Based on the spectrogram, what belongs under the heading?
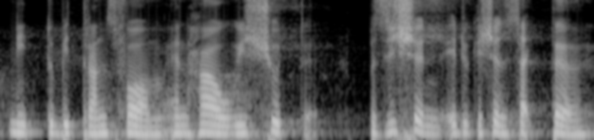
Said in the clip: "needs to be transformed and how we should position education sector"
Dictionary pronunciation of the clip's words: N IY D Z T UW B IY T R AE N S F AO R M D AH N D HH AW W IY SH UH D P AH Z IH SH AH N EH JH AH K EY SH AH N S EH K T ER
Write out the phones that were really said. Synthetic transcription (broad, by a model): N IY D T UW B IY T R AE N S F AO M AH N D HH AW W IY SH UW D P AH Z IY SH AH N EH JH AH K EY SH AH N S EH K T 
